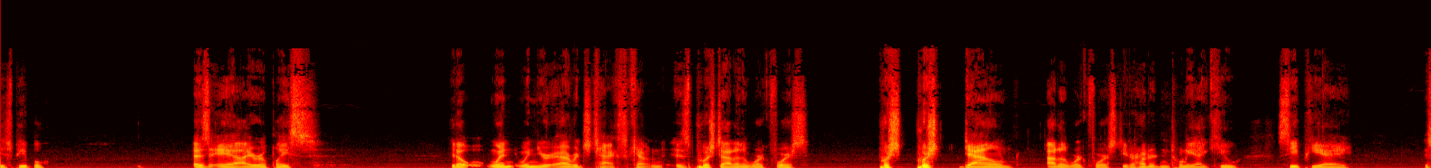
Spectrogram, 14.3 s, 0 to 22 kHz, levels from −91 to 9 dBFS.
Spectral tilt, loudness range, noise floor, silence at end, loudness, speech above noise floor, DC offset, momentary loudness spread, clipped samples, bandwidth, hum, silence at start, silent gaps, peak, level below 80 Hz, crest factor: -5 dB/octave; 5 LU; -63 dBFS; 0 s; -29 LUFS; 34 dB; under 0.1%; 12 LU; under 0.1%; 16 kHz; none; 0 s; none; -6 dBFS; -50 dBFS; 24 dB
